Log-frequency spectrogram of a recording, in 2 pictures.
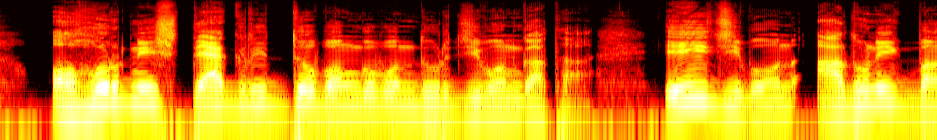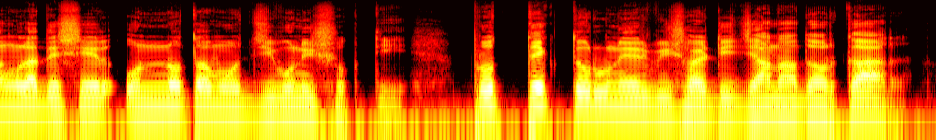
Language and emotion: Bengali, neutral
